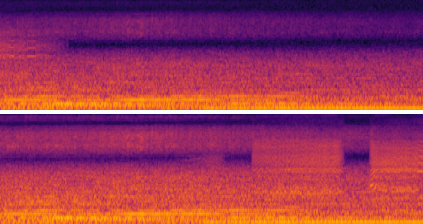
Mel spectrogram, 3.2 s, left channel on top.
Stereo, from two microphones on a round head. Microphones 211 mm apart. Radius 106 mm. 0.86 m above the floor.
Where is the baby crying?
No baby crying in this recording.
